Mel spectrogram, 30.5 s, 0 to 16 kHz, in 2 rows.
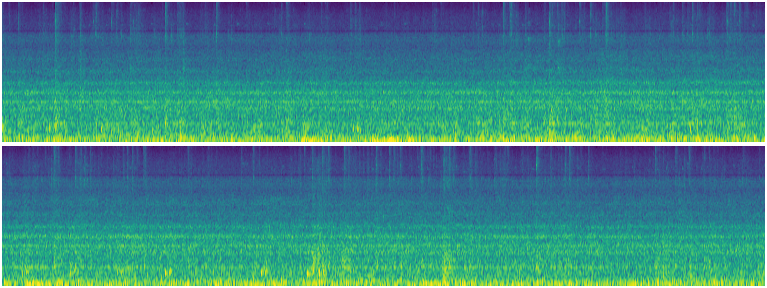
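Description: A JR 415 series electric multiple unit running at speed, heard from inside its leading driving car: a steady rumble of wheels on rail with a faint steady hum of a few tones, and scattered clacks throughout.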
